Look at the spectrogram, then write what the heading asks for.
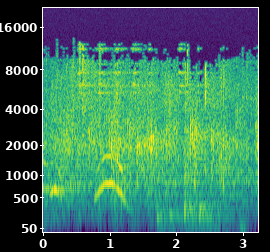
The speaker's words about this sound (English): And it's even cooler that we have the building to do stuff like this now. So let's have a round of applause for that, huh?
